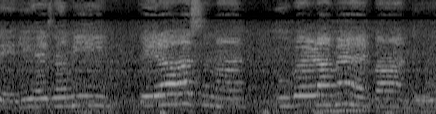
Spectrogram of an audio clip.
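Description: A girl singing a prayer solo, in long held phrases with short breaks between them.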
